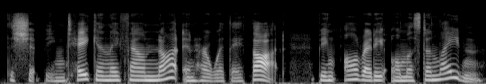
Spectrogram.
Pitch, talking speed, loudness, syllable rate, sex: 195 Hz, 195 wpm, -19 LUFS, 5.3 syllables/s, female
